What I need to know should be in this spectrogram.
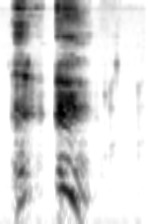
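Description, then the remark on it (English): Two quick, harsh bursts of throat clearing and coughing, fairly loud, separated by a brief pause with no talking. “Those coughs are probably going to be loud.”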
